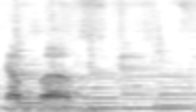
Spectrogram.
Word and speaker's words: kebab: Kebab pala tamang basa doun pero ang spelling kebab. Kebab. KBab sa English eh. Pero sa Arabic po kasi ang pronunciation namin ay kbabab.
